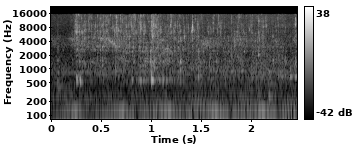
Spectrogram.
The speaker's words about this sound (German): Ist jetzt aufgelöst. Ich guck mal. Jawohl. Das Ganze natürlich mit kaltem Wasser dann auffüllen.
